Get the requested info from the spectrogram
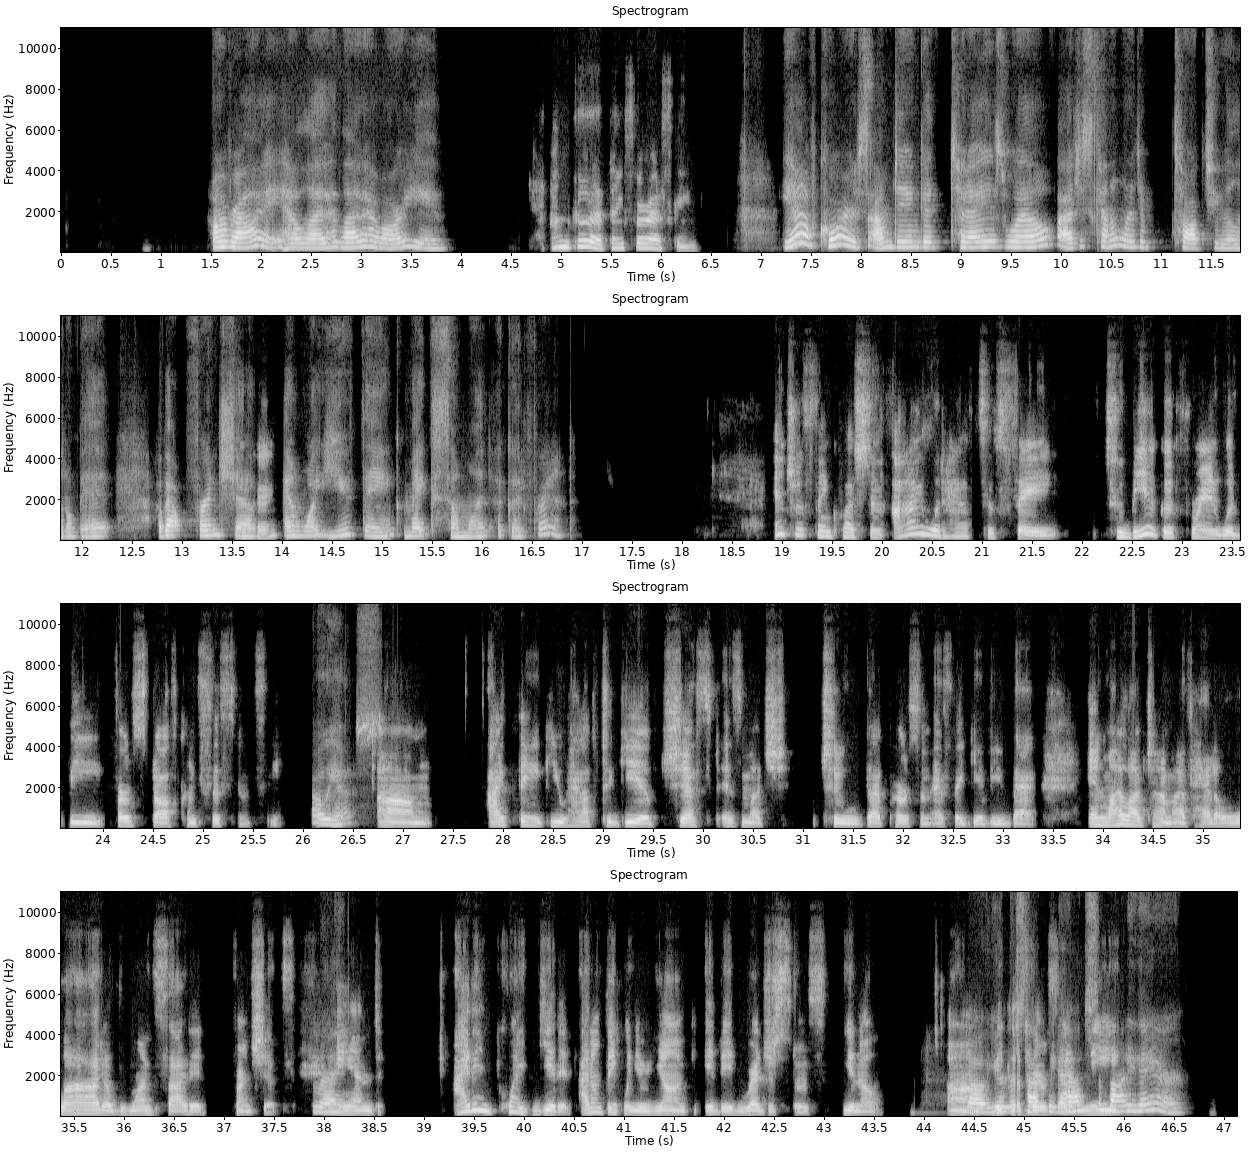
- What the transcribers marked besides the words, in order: tapping; other background noise
- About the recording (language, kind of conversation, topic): English, podcast, How do you define a meaningful and lasting friendship?
- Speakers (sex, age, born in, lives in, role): female, 25-29, United States, United States, host; female, 50-54, United States, United States, guest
